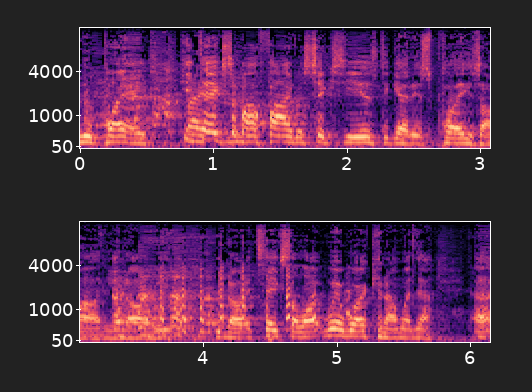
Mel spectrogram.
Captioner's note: laughter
